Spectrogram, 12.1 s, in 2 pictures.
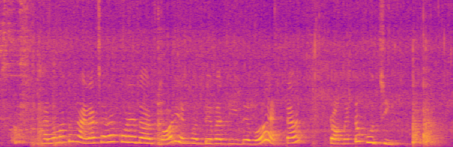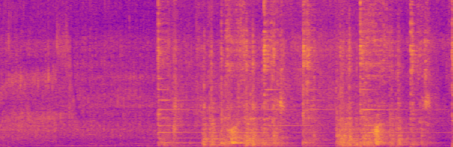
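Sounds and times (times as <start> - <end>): tomato sizzling in oil: 0.0 - 12.0
metal spatula scraping pan: 8.1 - 12.0.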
